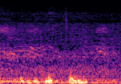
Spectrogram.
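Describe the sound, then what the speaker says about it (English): Crows caw outdoors during a walk: two or three low, hoarse calls in quick succession, fairly close and moderately loud, with no talk over them. "the birds are still walking with me"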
